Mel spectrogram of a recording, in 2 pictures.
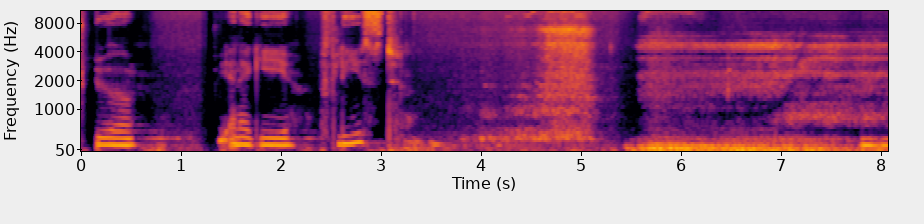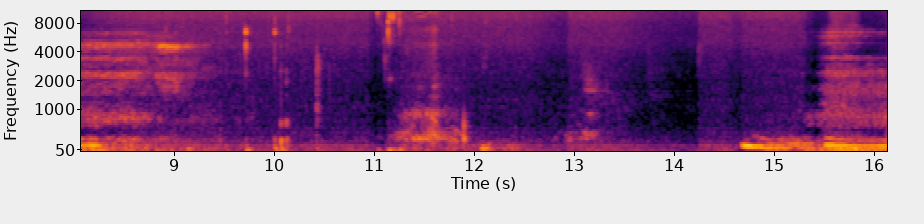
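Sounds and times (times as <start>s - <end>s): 
speech: 0.2s - 0.9s, 1.5s - 3.6s
deep yoga breathing in child's pose: 4.5s - 9.4s, 14.7s - 16.1s.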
